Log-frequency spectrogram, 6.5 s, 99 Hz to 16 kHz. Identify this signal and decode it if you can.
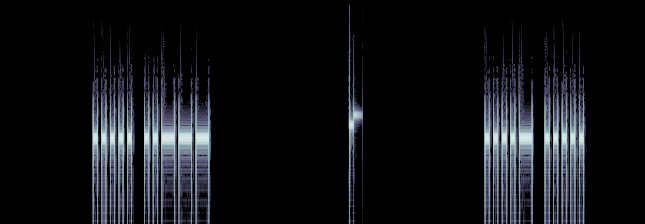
Morse code, heard as a keyed tone, about 28 wpm, 700 Hz. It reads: 52 45
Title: Numbers - 2-Digit 28wpm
